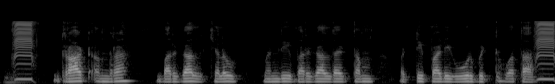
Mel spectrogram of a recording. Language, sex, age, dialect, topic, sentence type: Kannada, male, 31-35, Northeastern, agriculture, statement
